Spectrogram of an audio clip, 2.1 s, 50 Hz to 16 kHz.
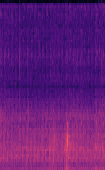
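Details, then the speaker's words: Yamaha FZS V2 at 437 km, previously noisy from loose tappets and timing chain after rough running-in, after tappet and timing chain adjustment: steady, smooth idle with even low beat, no ticking or rattle; normal idle. "একদম perfect sound. Tappet adjust করা হয়েছে, timing chain adjust করা হয়েছে, সুন্দর, একদম পারফেক্ট।"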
